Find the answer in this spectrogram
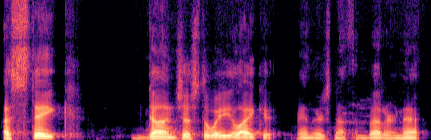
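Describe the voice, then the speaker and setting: A man's voice: on the low side, normal speed, a little mellow. Conversational middle-aged male preacher. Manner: conversational preaching, mimics complainers in a raised whiny voice. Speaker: pastor. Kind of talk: sermon.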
